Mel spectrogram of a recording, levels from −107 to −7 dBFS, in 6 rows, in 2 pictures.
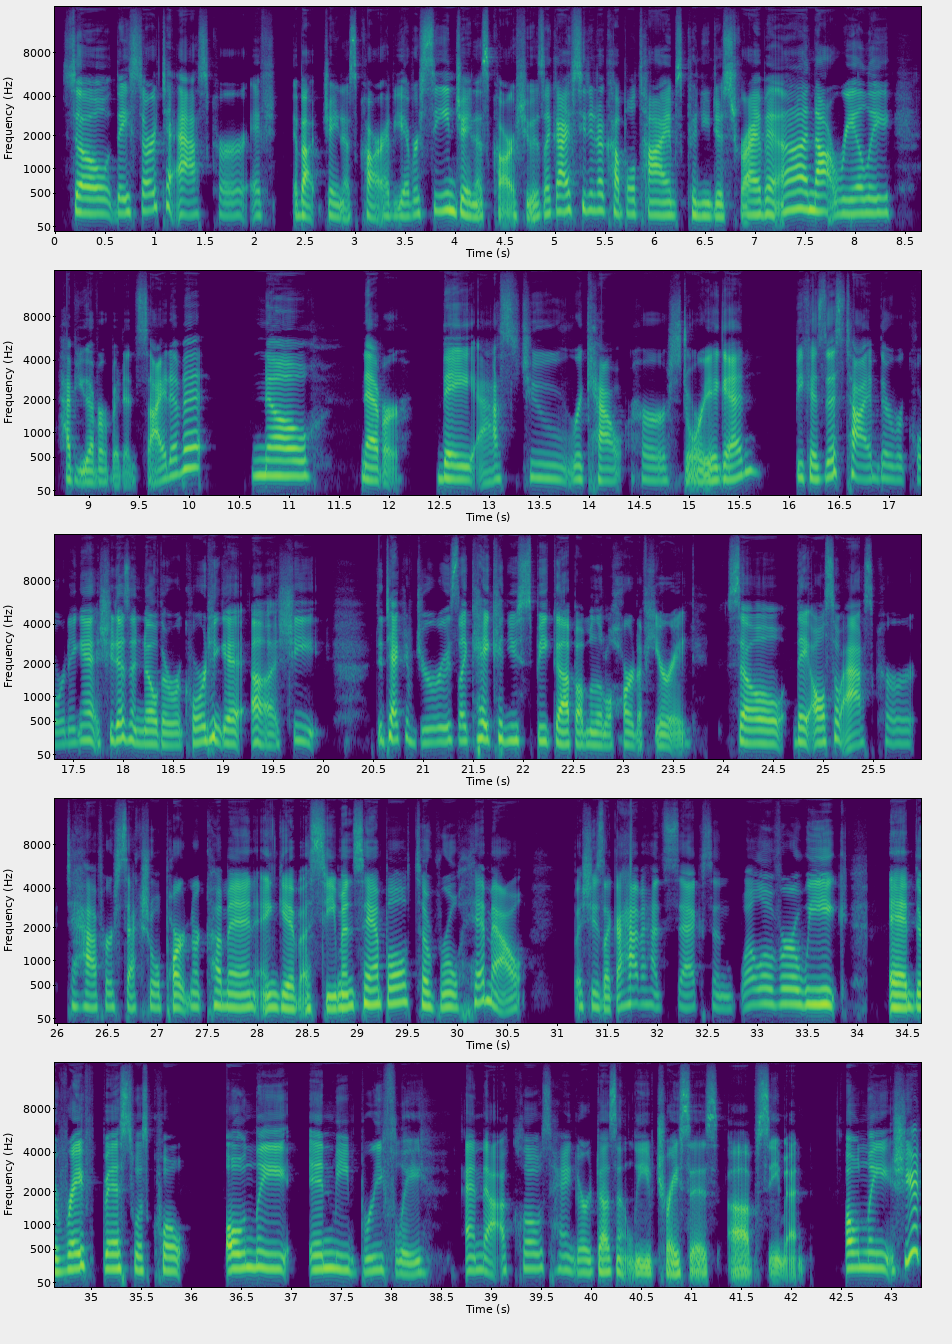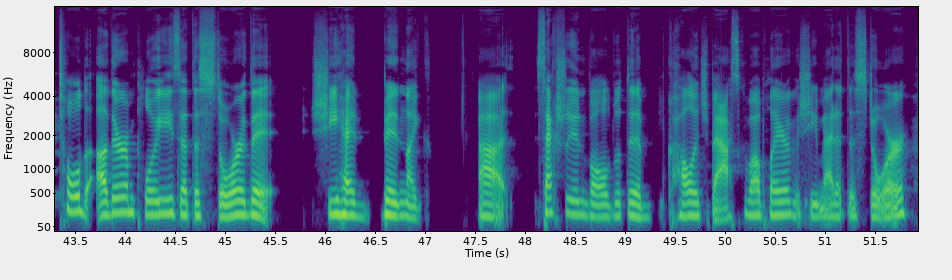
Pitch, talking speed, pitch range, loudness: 190 Hz, 180 wpm, 175-215 Hz, -31 LUFS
